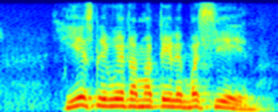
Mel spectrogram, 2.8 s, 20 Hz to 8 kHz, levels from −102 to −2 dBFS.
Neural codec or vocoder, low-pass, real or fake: codec, 16 kHz, 8 kbps, FunCodec, trained on Chinese and English, 25 frames a second; 7.2 kHz; fake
